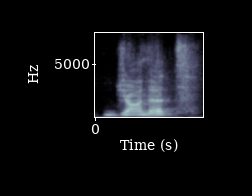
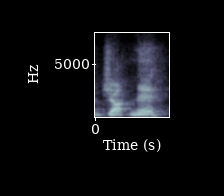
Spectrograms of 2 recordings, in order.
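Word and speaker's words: ḏꜥnt: then is wing dena in the egyptological pronunciation uh johnette is the city of tannis and you can actually see that the greek name of the place tanis comes from the egyptian name uh jotnay so yeah that's pretty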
